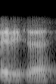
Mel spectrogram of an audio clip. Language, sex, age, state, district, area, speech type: Tamil, male, 45-60, Tamil Nadu, Sivaganga, rural, conversation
